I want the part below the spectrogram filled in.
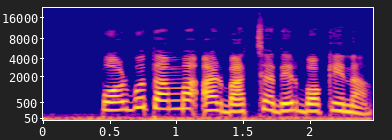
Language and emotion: Bengali, neutral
